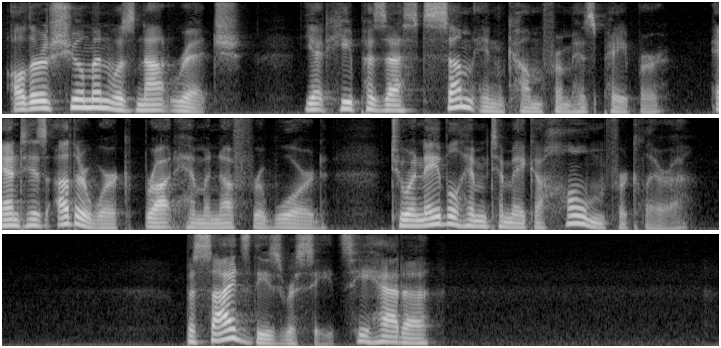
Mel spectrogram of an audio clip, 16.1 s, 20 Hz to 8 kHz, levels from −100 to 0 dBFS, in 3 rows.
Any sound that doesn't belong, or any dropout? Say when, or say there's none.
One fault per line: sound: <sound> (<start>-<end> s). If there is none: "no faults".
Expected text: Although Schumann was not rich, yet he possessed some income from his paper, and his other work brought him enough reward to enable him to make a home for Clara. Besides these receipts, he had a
no faults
